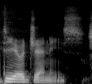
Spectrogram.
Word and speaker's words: Diogenes: Di- it's pronounced Diogenes.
